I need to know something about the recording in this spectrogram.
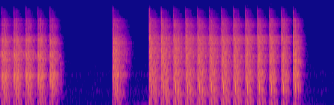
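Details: Chiropractic adjusting gun used on the knee of a patient with knee arthritis to correct alignment; rapid sharp mechanical clicks in runs, about three a second, with a brief pause.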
